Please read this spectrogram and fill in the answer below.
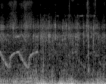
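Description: Police car siren in a fast up-and-down yelp, heard from inside the pursuing patrol car, dropping out briefly around the middle. Under it is a heavy low rumble, loudest about a second in, as the car crosses rough grass.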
